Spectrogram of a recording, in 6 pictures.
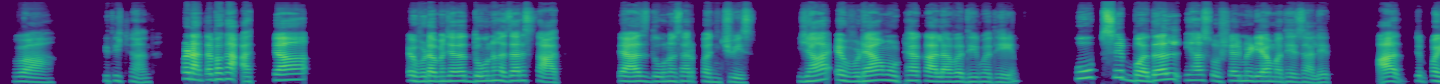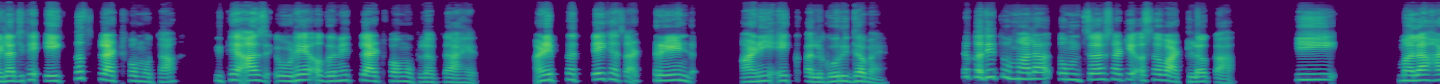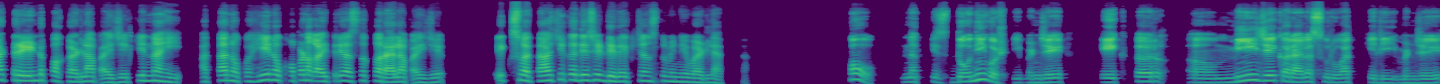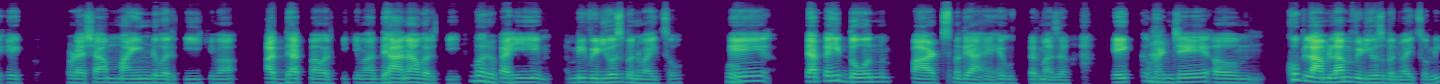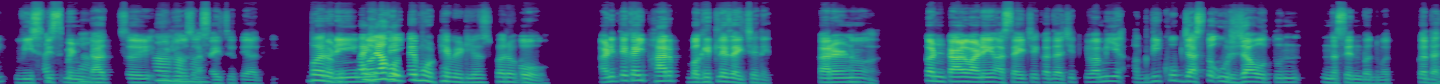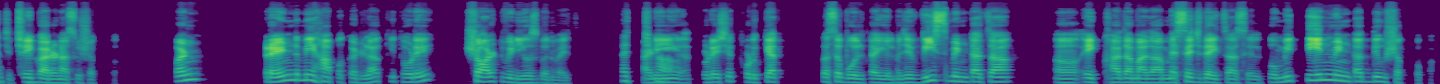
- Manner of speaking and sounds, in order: in English: "अल्गोरिदम"; in English: "डीरेक्शन्स"; in English: "माइंडवरती"; tapping; other background noise
- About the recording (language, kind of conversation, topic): Marathi, podcast, सोशल मीडियामुळे तुमचा सर्जनशील प्रवास कसा बदलला?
